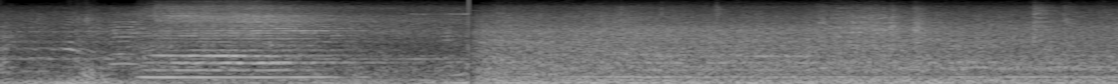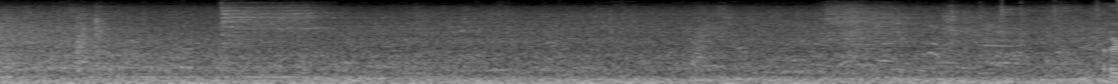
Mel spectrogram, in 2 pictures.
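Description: A passenger train runs close by with a loud, continuous rumble and rattle, and horn blasts sound near the start; voices are faintly mixed in.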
